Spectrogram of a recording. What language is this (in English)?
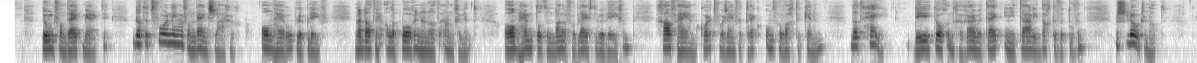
Dutch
